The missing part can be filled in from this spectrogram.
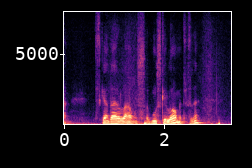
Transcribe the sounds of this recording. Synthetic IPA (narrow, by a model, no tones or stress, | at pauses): skɪɐ̃nd̪aɾɐ̃la̰ũsa̰wɡũskilomet̪ɾʊsnɛ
